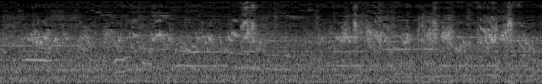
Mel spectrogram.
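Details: A happy budgie keeps up a scratchy, twittering chatter of high chirps. Thin whistled tones are drawn out between them, and the chatter grows louder toward the end.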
